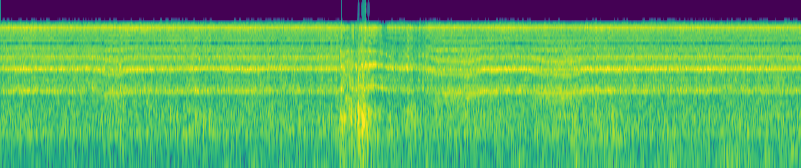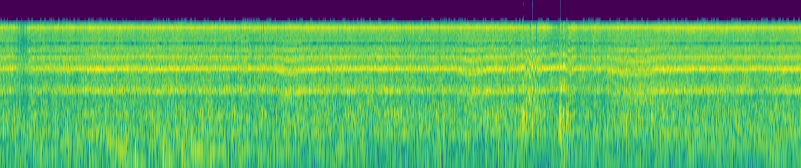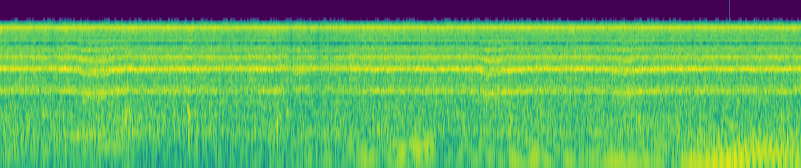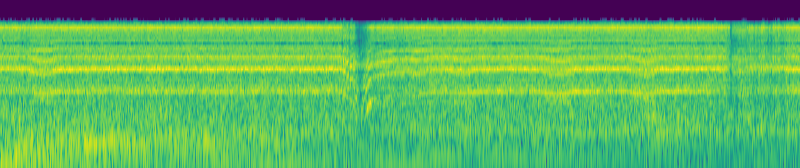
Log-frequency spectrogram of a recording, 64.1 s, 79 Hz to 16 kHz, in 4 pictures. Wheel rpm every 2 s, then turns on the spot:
230, 230, 230, 240, 230, 220, 230, 230, 230, 230, 230, 230, 230, 230, 230, 230, 230, 230, 230, 230, 230, 230, 230, 230, 230, 230, 230, 160, 220, 230, 230, 230.
none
